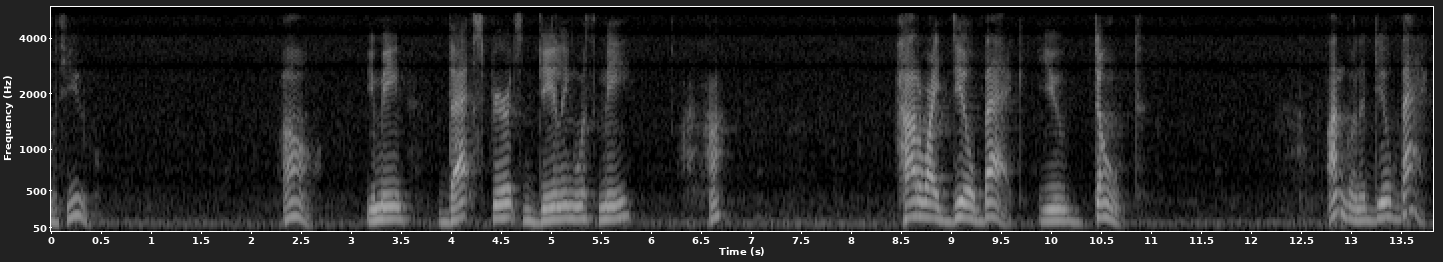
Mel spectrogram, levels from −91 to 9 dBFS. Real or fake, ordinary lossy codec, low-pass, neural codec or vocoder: real; MP3, 48 kbps; 5.4 kHz; none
